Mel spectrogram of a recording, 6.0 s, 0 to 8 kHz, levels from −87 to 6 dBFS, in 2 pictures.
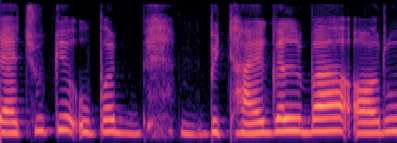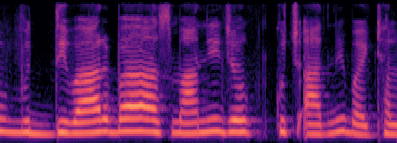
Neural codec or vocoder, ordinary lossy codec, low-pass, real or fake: none; none; 7.2 kHz; real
